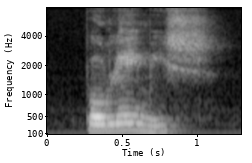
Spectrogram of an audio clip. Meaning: polemic
- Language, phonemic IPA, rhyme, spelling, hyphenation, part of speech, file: Dutch, /ˌpoːˈleː.mis/, -eːmis, polemisch, po‧le‧misch, adjective, Nl-polemisch.ogg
